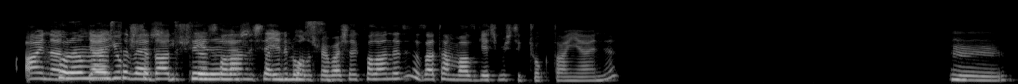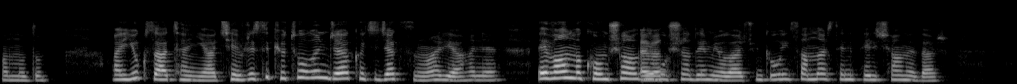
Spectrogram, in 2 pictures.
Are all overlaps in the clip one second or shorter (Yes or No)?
No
